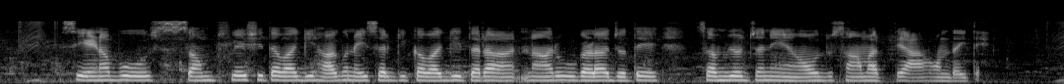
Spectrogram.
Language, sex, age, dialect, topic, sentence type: Kannada, male, 41-45, Mysore Kannada, agriculture, statement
